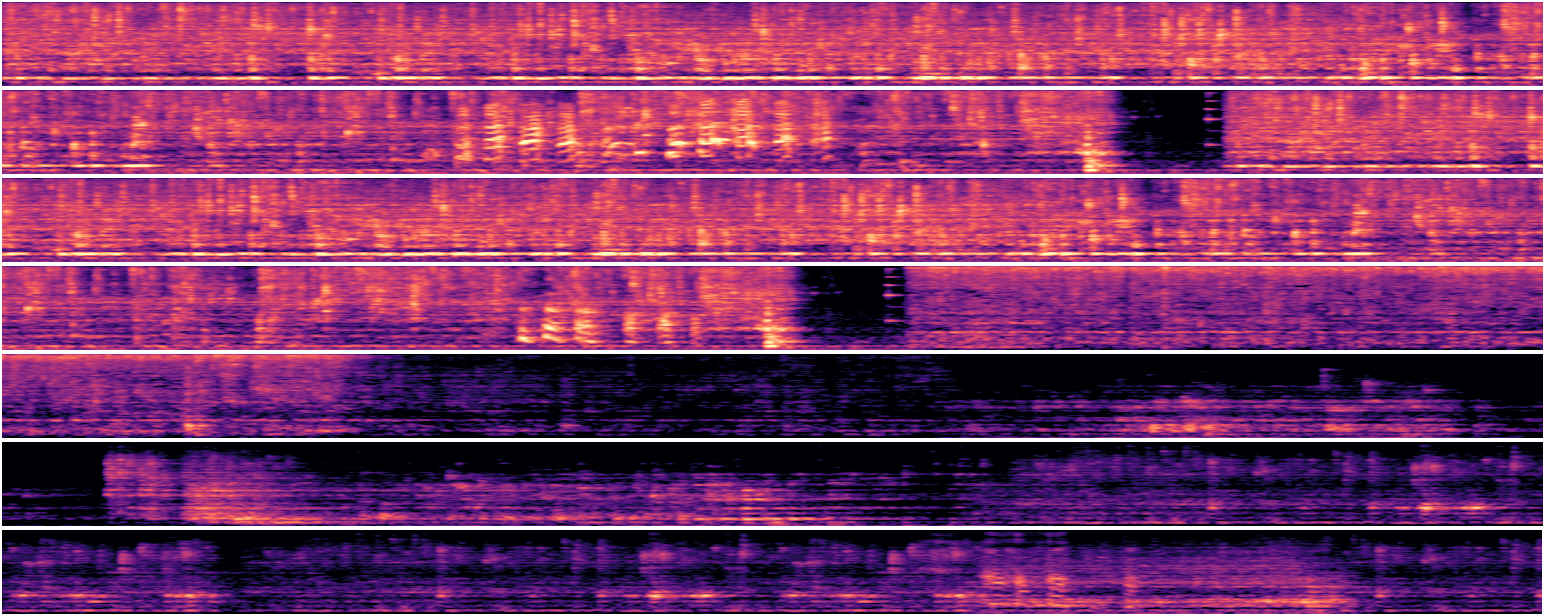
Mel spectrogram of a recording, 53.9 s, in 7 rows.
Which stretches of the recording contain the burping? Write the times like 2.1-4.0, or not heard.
not heard.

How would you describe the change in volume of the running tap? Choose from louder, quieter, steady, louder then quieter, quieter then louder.
quieter.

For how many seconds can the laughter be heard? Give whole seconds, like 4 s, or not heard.
5 s.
